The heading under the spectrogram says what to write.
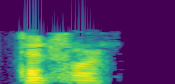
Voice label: PD Dispatch

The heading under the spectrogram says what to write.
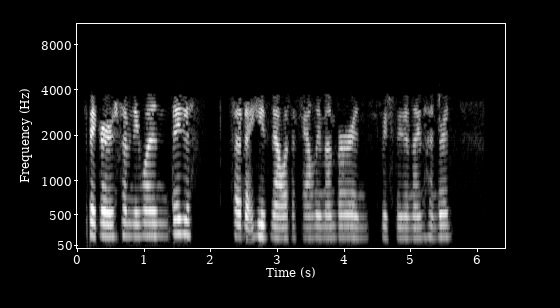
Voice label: Superstition Dispatch, Mesa PD

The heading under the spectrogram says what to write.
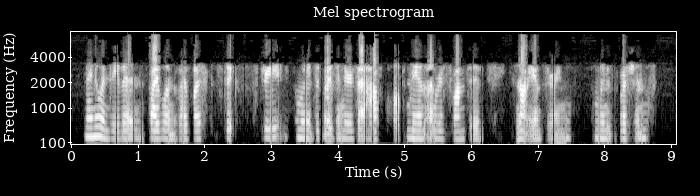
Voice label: Tempe Police, scanner audio; SimulcastF-Tempe

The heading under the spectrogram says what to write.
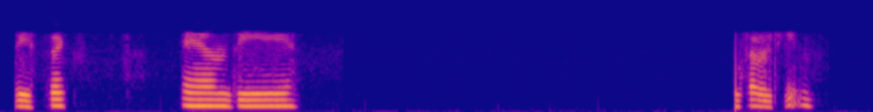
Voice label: scanner audio trunk

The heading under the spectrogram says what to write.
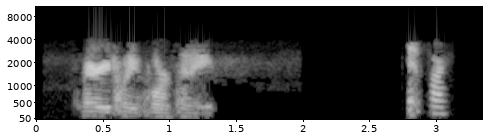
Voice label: Mesa PD Fiesta Dispatch

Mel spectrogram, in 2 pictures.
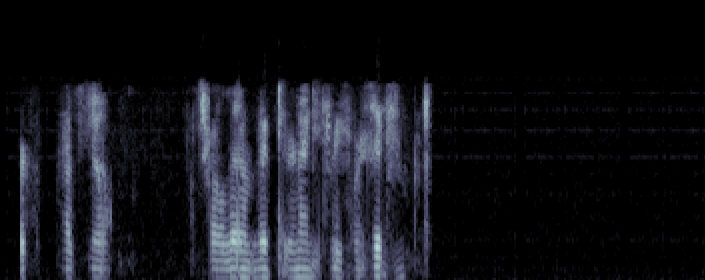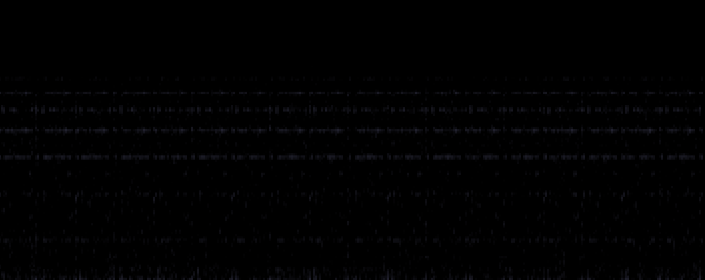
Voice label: Police, scanner audio trunk; H-Scottsdale

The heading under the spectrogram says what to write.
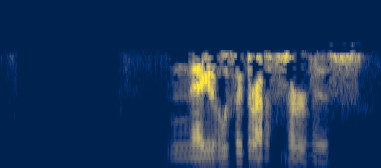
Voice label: Mesa PD Dispatch; TOPAZ Rgnl Wireless Co-op (TRWC); 1 Fiesta Dispatch

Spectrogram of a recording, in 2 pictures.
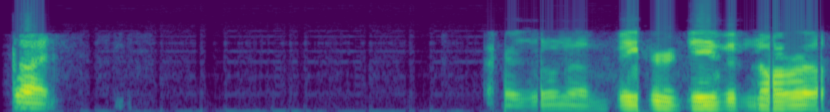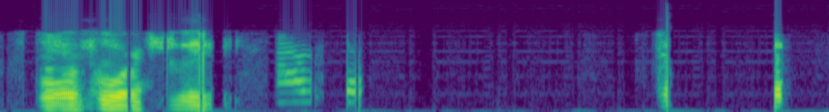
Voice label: Simulcast Police Dep, scanner audio trunk; Mesa Simulcast; MESA PD 2 Centrl; MesaPoliceDep

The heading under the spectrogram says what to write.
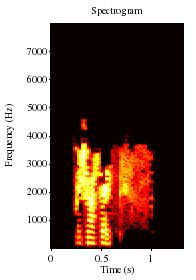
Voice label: Police Dispatch

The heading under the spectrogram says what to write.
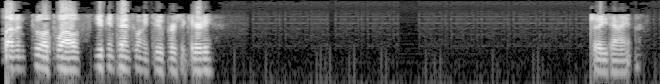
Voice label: PD Police, scanner audio

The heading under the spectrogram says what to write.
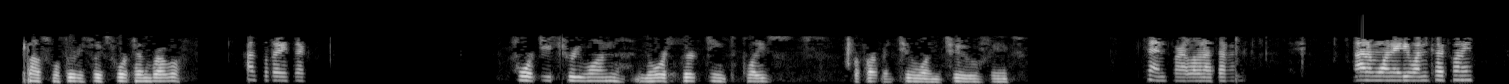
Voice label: Sheriffs Office, scanner

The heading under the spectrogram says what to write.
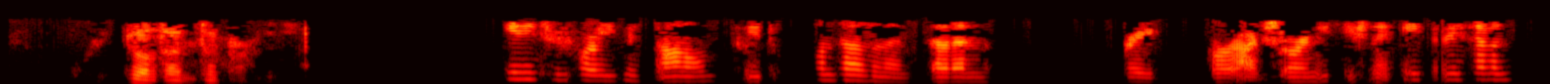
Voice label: Scottsdale Police, Simulcast; Simulcast H- Scottsdale

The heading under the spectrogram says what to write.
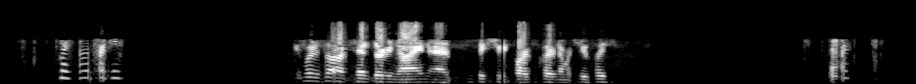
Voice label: Tempe Police, scanner

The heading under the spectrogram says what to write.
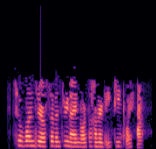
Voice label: Dispatch; Scottsdale

